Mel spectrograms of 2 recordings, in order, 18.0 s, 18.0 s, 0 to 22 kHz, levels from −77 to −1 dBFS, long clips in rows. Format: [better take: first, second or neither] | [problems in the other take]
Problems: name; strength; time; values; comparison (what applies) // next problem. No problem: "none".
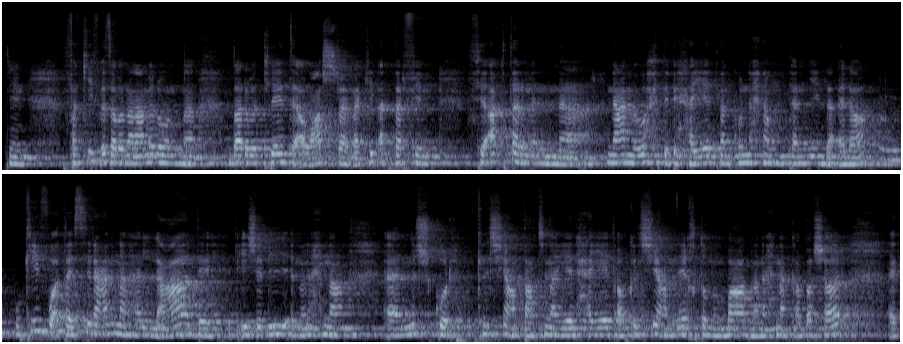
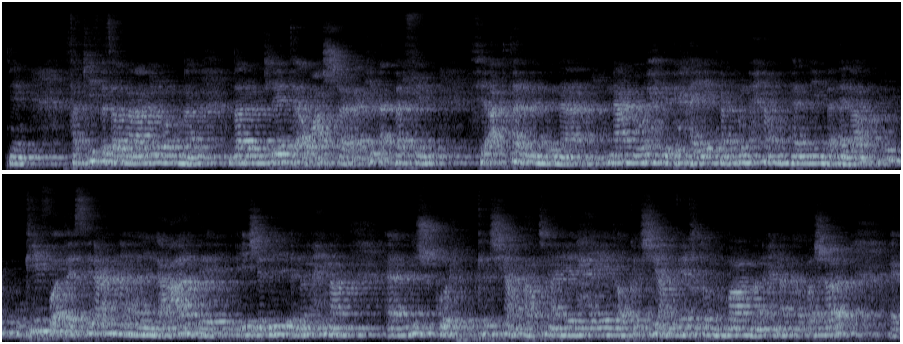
first | room echo; strong; dies away in 1.4 s; slight in the first // off-mic speech; far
